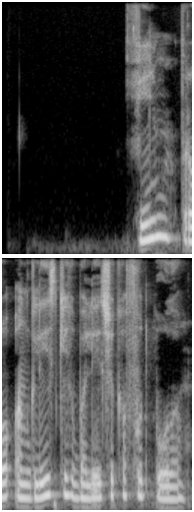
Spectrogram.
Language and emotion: Russian, neutral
